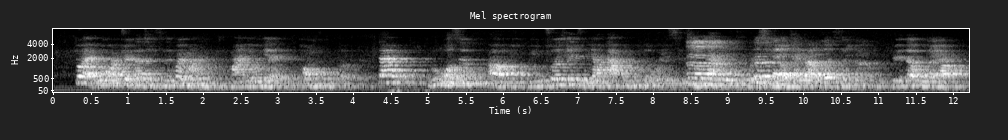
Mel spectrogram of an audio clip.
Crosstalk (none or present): present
